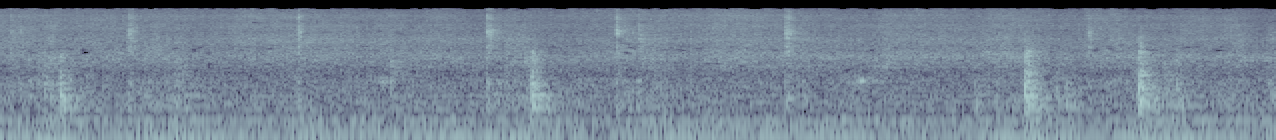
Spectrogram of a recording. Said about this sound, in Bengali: পটল রান্না করে নিচ্ছি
